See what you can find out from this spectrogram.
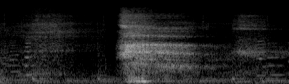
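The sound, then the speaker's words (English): One deep breath drawn during a trivia game: a single airy rush of breath that swells quickly and fades over about half a second against faint background noise. “Everybody take a breath here.”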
